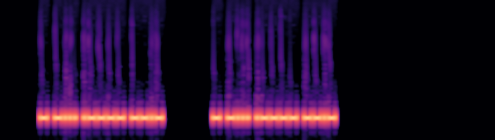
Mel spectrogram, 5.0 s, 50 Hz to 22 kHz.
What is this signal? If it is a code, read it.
Morse code, heard as a keyed tone, about 53 wpm, 700 Hz. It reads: TB1Q TB1Q
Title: DXCC-100 Call Signs - 4 Characters - Repeated 2x - 50wpm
